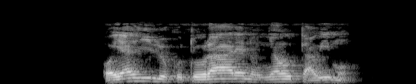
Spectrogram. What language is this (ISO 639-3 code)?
fue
